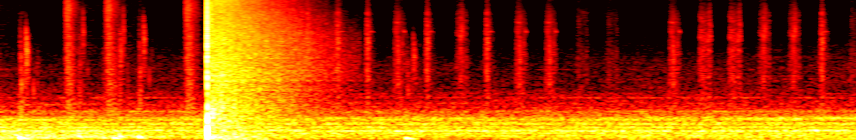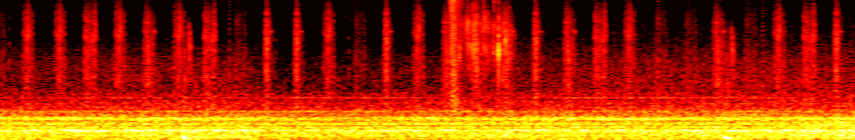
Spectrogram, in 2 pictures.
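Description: Quick light footsteps patter steadily.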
